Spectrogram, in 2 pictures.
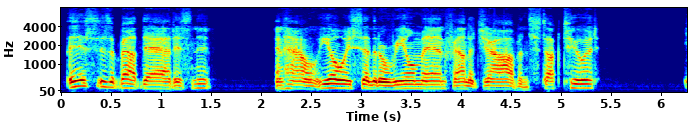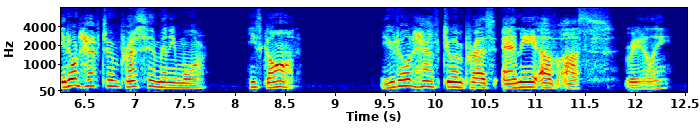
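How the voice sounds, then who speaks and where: Audiobook big sister, played by a man: lifted pitch, frank, earnest, caring, emotionally open. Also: animated, moderate pace, no echo. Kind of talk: audiobook character dialogue.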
